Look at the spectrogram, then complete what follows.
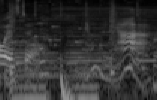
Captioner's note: trimmer whirring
